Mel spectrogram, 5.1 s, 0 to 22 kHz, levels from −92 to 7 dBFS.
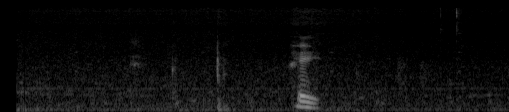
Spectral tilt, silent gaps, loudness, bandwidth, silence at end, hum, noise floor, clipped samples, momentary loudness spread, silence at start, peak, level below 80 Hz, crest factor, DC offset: -5.5 dB/octave; none; -47 LUFS; 16.5 kHz; 0.05 s; none; -70 dBFS; under 0.1%; 25 LU; 0.15 s; -26 dBFS; -82 dBFS; 26 dB; under 0.1%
